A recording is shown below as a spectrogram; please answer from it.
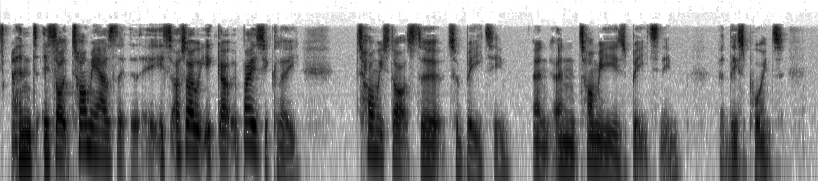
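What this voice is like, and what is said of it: Choked-up, emotional voice. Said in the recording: “I am getting choked up.”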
